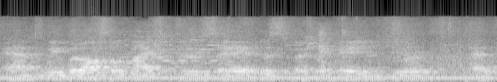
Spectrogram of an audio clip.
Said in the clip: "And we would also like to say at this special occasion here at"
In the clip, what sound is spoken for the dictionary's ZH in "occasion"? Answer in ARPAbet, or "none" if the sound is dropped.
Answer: ZH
